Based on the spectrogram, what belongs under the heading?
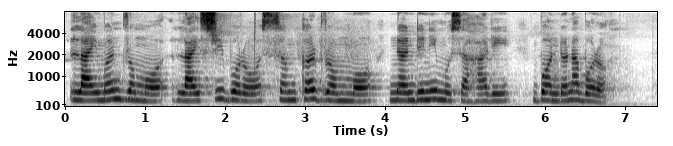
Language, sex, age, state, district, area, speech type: Bodo, female, 18-30, Assam, Kokrajhar, rural, spontaneous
